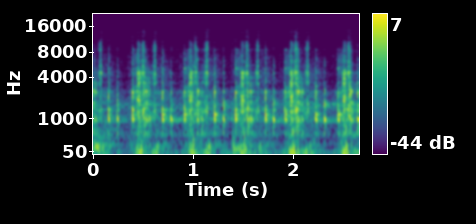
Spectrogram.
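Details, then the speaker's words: Scooter two-stroke with Stage6 65 kit and new piston, at idle: fast, irregular puffing and spitting back out of the carb; over-prepared reed valve with only 0.5 mm petal seating surface not sealing. "entend le carb fait F F F F ça c'est ça c'est parce que le clapet est pas super étanche normalement on devrait pas entendre de F F fite"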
